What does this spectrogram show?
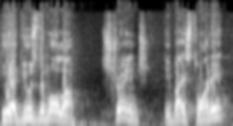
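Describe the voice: The clip is plain reading aloud.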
